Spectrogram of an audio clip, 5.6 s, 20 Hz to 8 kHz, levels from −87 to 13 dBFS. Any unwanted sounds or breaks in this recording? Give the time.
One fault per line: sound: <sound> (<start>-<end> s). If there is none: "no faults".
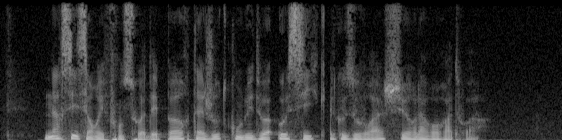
sound: dropout (3.2-3.3 s)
